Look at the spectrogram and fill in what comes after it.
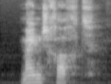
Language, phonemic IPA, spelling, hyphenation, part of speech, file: Dutch, /ˈmɛi̯n.sxɑxt/, mijnschacht, mijn‧schacht, noun, Nl-mijnschacht.ogg
- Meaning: mineshaft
